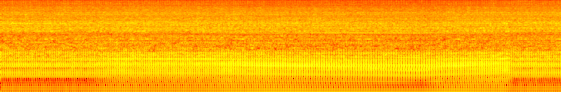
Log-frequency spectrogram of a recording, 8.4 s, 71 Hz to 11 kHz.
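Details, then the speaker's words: Generac GP7500E generator load test after fuel system cleanup: loud single-cylinder drone, rough uneven firing, pitch dips as load comes on; held 60 Hz at 3000 W but failed at 6000 and 5000 W; engine down on horsepower, cause unconfirmed. "I had to shut it down the engine is definitely definitely down on horsepower it had no issues pulling 3000 Watts it was holding right at 60 hertz I then tried to double it to 6000 watts and it couldn't do it"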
